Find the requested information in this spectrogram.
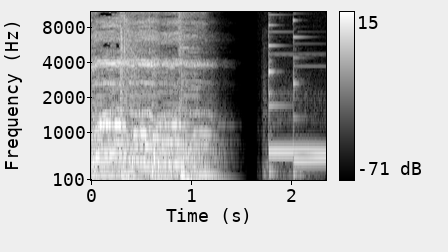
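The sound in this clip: A doorbell chimes a ding-dong: two bright, sustained bell tones struck in quick succession and left ringing, arriving after a brief silence.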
